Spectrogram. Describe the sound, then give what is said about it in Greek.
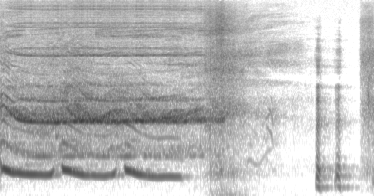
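A voice imitates an eagle's cry, used as a sample in a song: one long, loud, wavering screech lasting about two seconds. A breathy rush follows, then two short, sharp vocal bursts close to the microphone. “Ένα άλλο είναι κάτι που ακούγεται σαν αετός που κάνει...”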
